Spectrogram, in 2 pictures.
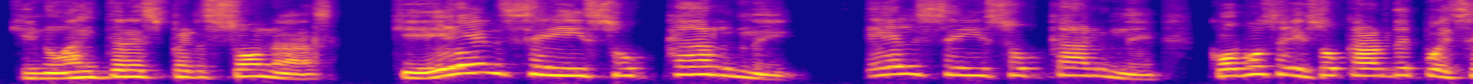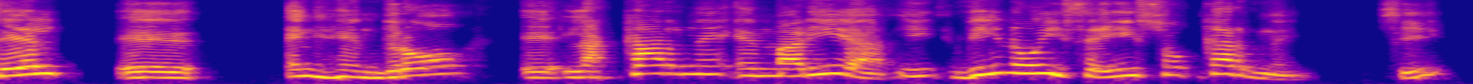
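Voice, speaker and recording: A man's voice: high-pitched, very animated, takes it slowly. A man preaching a sermon with fervor, checking in with his listeners through repeated rhetorical questions.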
